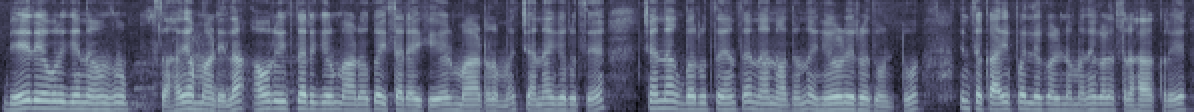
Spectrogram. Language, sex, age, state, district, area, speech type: Kannada, female, 60+, Karnataka, Mandya, rural, spontaneous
